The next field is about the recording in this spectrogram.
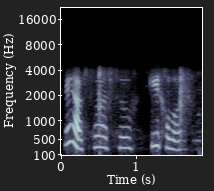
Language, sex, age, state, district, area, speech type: Assamese, female, 18-30, Assam, Sivasagar, rural, conversation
